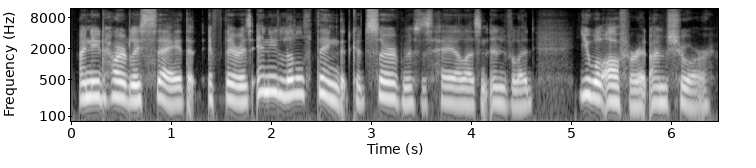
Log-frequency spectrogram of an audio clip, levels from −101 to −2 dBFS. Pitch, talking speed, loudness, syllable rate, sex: 200 Hz, 230 wpm, -16 LUFS, 5.7 syllables/s, female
